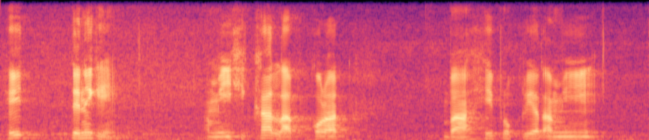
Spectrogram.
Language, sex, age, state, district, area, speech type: Assamese, male, 30-45, Assam, Goalpara, urban, spontaneous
